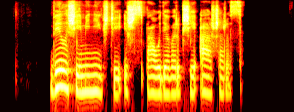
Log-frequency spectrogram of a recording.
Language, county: Lithuanian, Klaipėda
